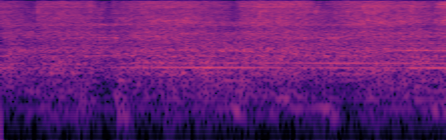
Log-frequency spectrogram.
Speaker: hang on you're going to hear a funky noise I got my little ladybug it's a vacuum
